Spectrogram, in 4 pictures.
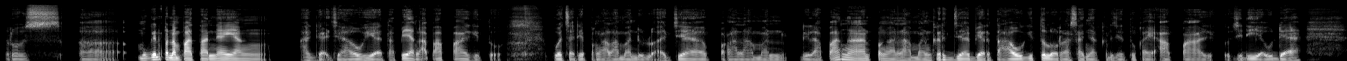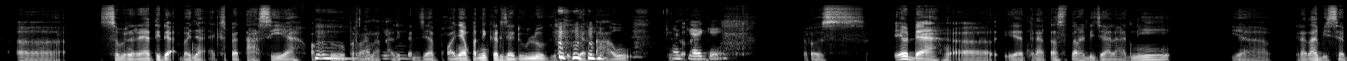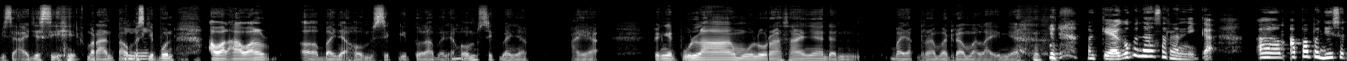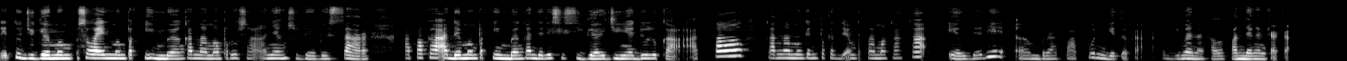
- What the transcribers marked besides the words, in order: tapping; chuckle; laughing while speaking: "sih"; in English: "homesick"; in English: "homesick"; chuckle
- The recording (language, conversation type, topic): Indonesian, podcast, Bagaimana kamu menilai tawaran kerja yang mengharuskan kamu jauh dari keluarga?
